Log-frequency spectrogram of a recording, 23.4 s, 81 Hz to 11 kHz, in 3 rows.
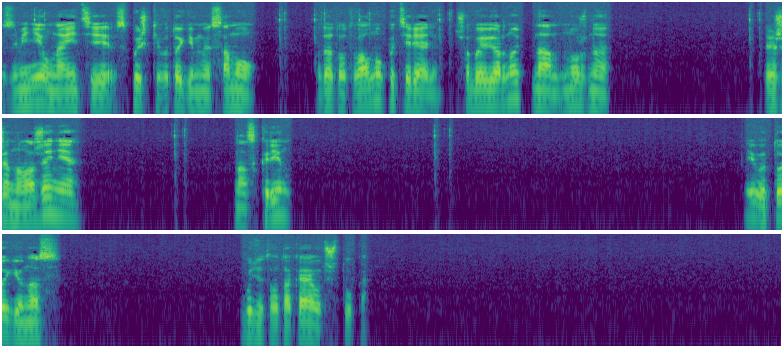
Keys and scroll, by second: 15.2 KP_0.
